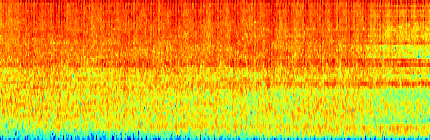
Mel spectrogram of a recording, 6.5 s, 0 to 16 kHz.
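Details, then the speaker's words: 2007 GMC Sierra Classic truck engine at idle after DIY oil pressure sensor replacement: the gauge no longer pegs at 80 on key power and oil pressure reads normal. Steady, even idle with smooth hum and some hiss, no knocking or ticking. "Looking like I got that oil pressure again where it's supposed to be. So now let's jump over here. Everything sounds good."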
